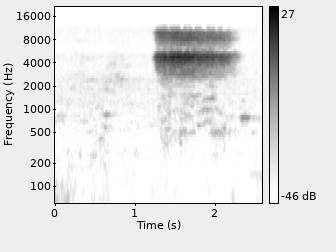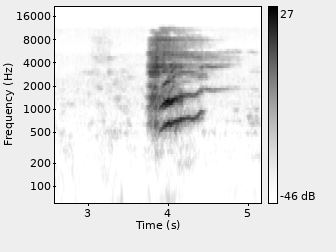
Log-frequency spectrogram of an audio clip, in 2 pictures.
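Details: Seated person demonstrating huff coughing (forced expiration technique) to clear sputum after deep nasal breaths, hand optionally on abdomen; used in COPD, asthma, bronchitis, bronchiectasis.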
